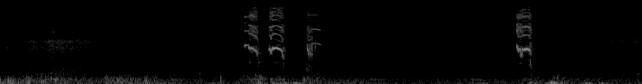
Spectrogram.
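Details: Pet fancy rat hiding under a blanket in Heilongjiang, China, 16 November 2025, giving tiny sounds each time its owner lifts the covers. A quick cluster of three sharp squeaks is followed by a single squeak about two seconds later, all against quiet room noise.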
